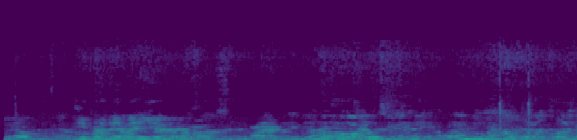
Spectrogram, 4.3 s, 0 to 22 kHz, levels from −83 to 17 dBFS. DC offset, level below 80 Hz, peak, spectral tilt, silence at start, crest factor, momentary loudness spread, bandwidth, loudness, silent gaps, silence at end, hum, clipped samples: under 0.1%; -64 dBFS; -24 dBFS; -7.5 dB/octave; 0.05 s; 14 dB; 8 LU; 16 kHz; -39 LUFS; none; 0 s; none; under 0.1%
